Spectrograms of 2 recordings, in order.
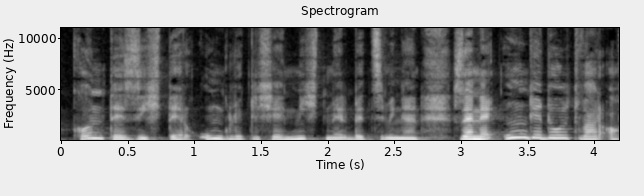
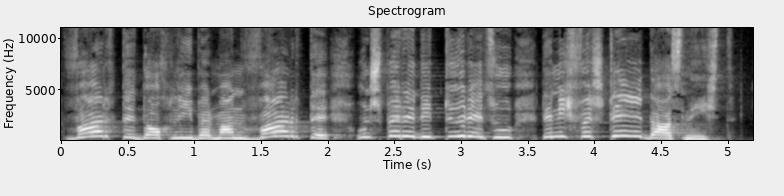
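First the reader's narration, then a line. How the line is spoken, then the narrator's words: Calling out from afar. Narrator (German): von Weitem rief sie ihm zu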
